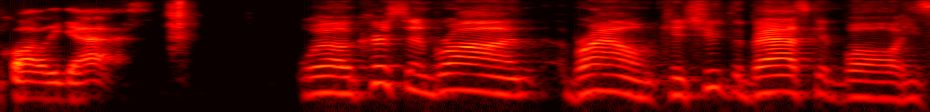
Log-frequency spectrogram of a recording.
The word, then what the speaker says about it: Braun: grizzlies uh select christian brawn uh brown excuse me it's spelled braun it's pronounced brown uh from kansas what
